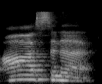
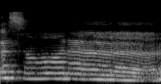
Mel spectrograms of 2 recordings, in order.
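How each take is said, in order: First: The stress falls on the first syllable. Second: The stress falls on a later syllable. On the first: The speaker calls it right. "you put the emphasis on the long vowel" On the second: The speaker calls it wrong. "People always say asana"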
